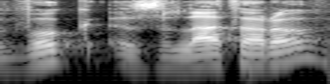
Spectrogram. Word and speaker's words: Vuk Zlatarov: my guest on the show today is Mr vuk zlatarov V welcome to the show good to have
